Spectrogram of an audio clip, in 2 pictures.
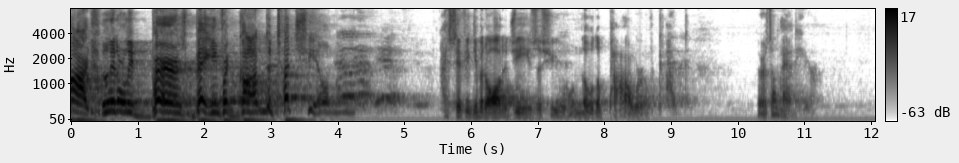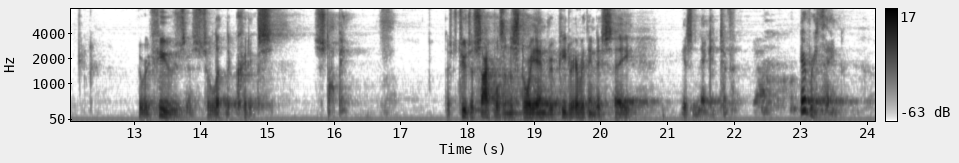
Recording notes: A sermon preached Thursday Evening during our Spring Jubilee, on March 30, 2023.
